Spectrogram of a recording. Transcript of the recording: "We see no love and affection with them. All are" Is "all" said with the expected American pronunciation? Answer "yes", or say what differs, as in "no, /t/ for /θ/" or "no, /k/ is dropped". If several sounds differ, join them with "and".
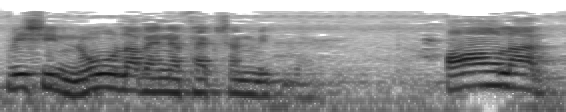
yes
